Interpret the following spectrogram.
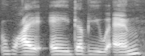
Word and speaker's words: Jan: Yeah, I called him Jan, and when I spelled Jan in my notes, I spelled it Y-A-W-N so I would know how to pronounce it.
